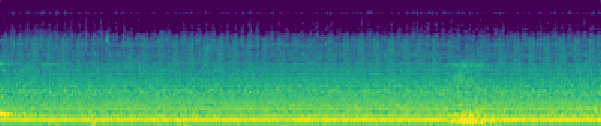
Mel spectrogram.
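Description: Steady electrical hum from the microphone and sound system, a stack of unchanging tones with no rise or fall. A brief soft sound comes about three seconds in.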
